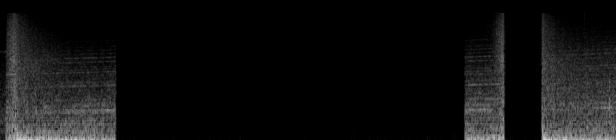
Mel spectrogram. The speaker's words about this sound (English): Just destroy my tank. She de- destroyed a piece of me.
